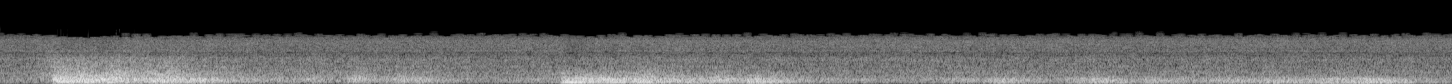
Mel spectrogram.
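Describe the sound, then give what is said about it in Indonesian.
Thunder rolls through a rainstorm, with two heavy booming rumbles, one near the start and one midway, plus softer swells of rumble over a constant rain hiss. “Apa doanya petir?”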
